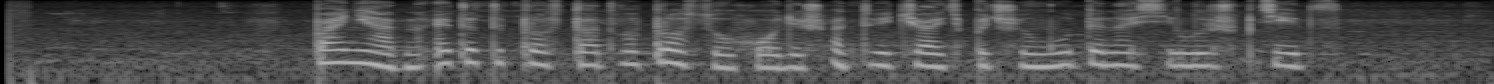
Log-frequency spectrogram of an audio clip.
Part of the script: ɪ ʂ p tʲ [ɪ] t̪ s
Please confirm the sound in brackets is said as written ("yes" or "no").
no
